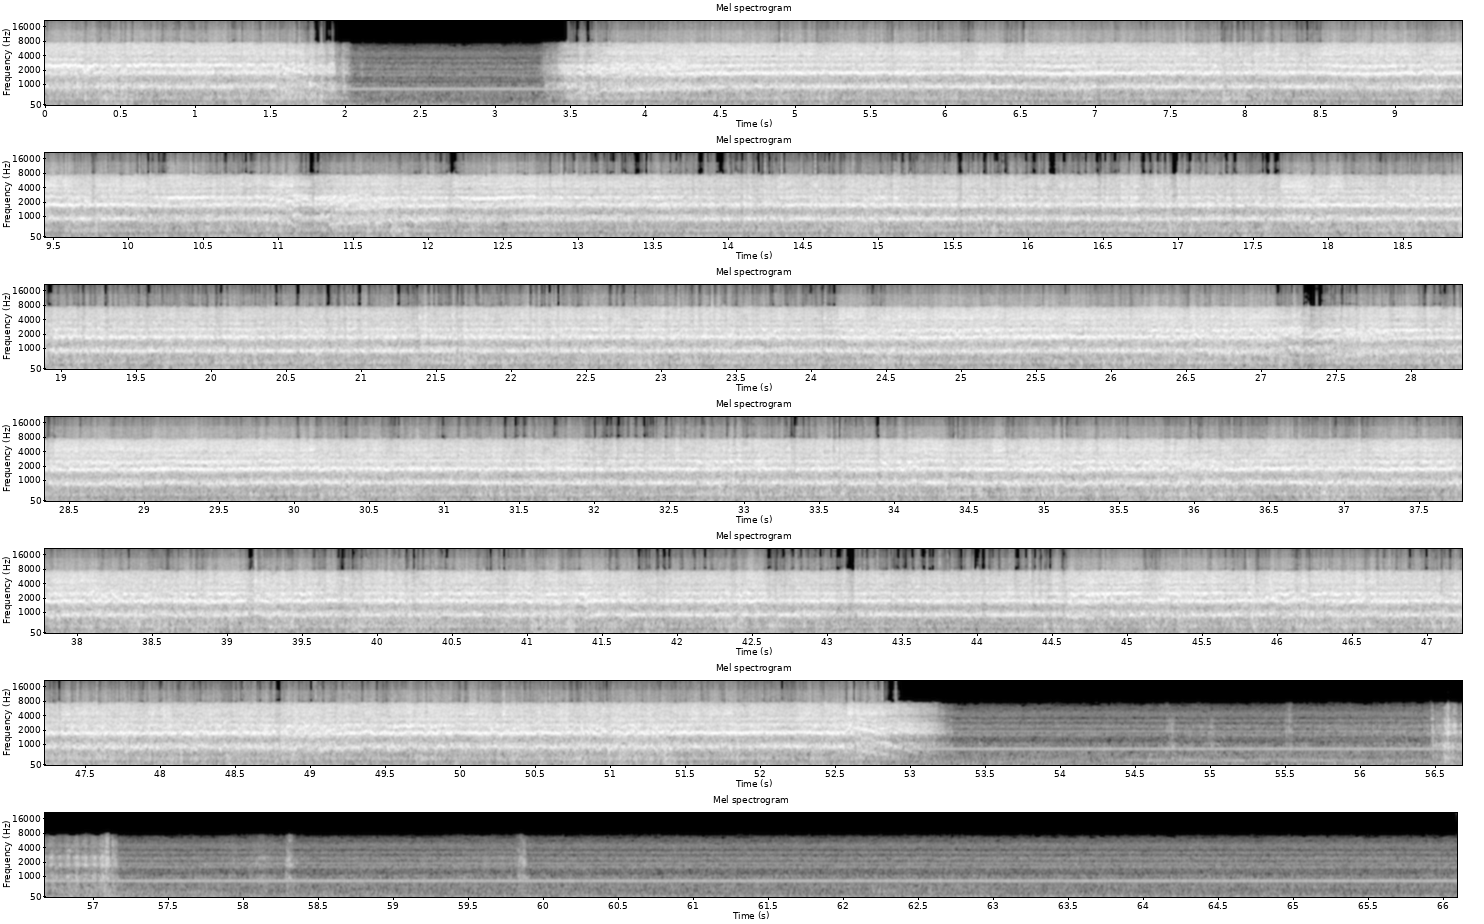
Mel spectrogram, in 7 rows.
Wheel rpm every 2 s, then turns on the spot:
190, 40, 220, 230, 230, 190, 220, 230, 230, 230, 240, 230, 220, 180, 210, 230, 230, 220, 220, 230, 230, 240, 230, 230, 210, 220, 100, 0, 10, 0, 0, 0, 0.
none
